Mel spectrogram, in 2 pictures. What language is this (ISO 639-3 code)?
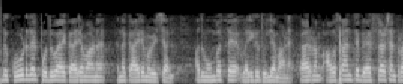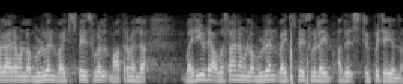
mal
